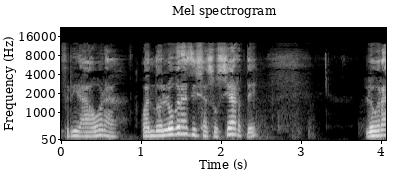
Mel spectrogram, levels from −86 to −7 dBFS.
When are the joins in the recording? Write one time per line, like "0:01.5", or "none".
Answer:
0:00.9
